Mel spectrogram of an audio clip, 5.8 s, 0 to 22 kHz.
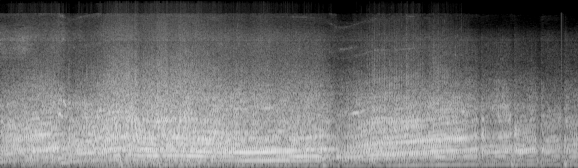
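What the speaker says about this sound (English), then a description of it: "Full throttle from Peter" Drift car at full throttle on Achna Speedway in Cyprus, built for serious drifting after an E30, roars loudly and continuously with revving engine harmonics and hints of tire squeal, close and sustained with no talking.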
